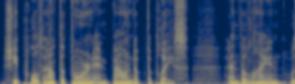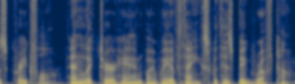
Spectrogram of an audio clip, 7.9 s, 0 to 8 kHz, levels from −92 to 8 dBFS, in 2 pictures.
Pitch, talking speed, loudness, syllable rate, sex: 95 Hz, 215 wpm, -20 LUFS, 4.8 syllables/s, male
